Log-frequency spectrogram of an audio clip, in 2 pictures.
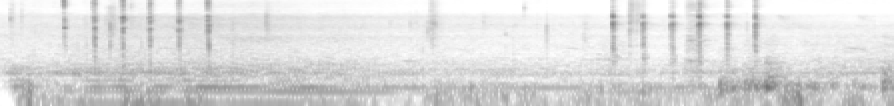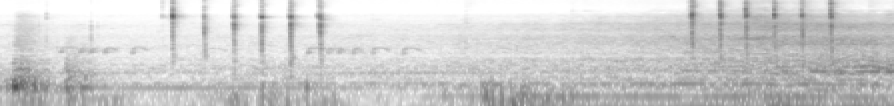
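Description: A low steady hum with four quick runs of sharp ticks, each run five to seven ticks, and a single louder knock about seven seconds in.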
